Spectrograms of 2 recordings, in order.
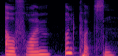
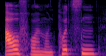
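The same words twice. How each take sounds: First: Whispered. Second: Said in the usual way. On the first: Shown as a demonstration.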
